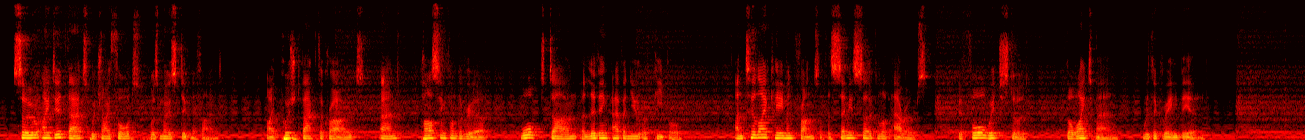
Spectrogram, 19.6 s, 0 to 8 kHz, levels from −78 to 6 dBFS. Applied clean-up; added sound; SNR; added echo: none; Electric guitar; 16 dB; reverberation time 0.5 s.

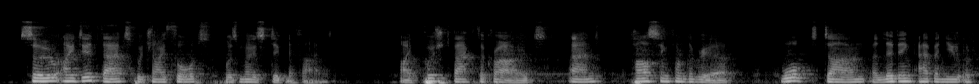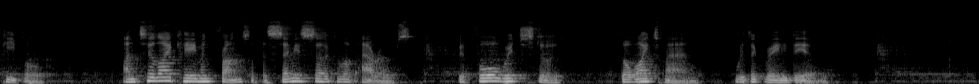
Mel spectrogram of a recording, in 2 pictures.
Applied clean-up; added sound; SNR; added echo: neural separator model SepFormer DNS4.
